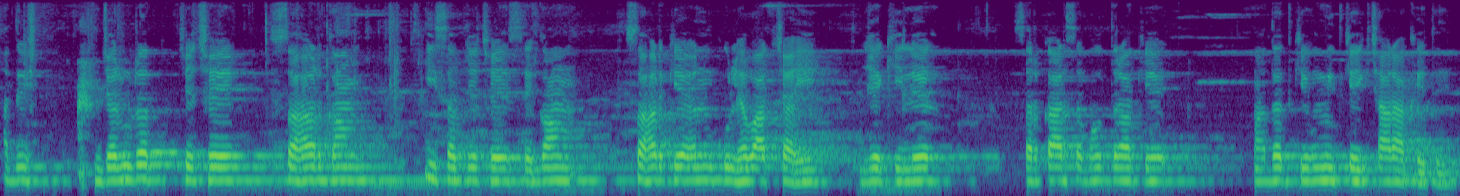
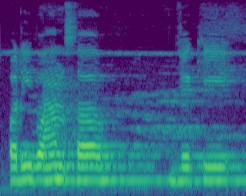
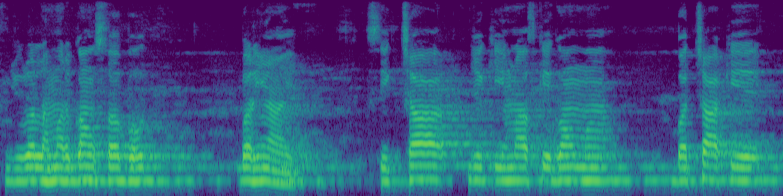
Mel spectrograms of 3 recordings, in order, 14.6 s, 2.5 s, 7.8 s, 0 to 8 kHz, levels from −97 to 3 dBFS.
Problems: background sounds at intervals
